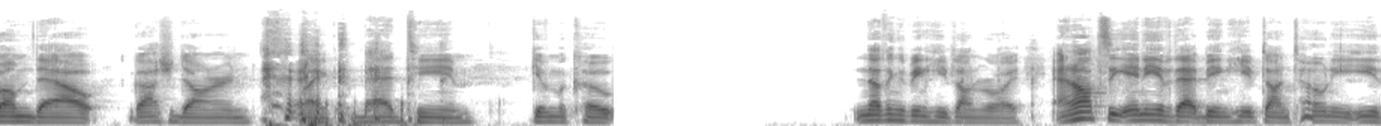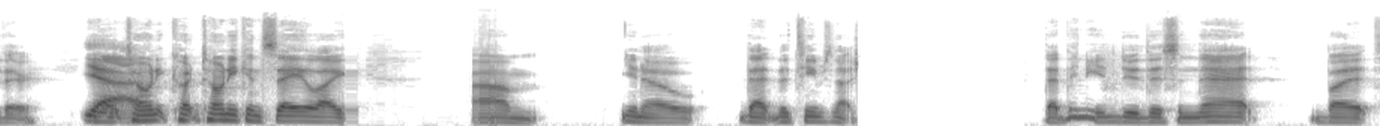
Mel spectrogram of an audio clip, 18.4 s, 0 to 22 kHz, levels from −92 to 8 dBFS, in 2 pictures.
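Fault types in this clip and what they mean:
Playback stall: the speech drops to silence mid-flow twice, from 4.09 to 5.11 s (about a second) and from 14.92 to 16.04 s (about 1.1 s), then carries on. The player likely ran dry of data or had its thread blocked until it recovered.
Robotic sound from repeated short buffers: between 11.48 and 12.56 s the speech turns into a rigid metallic buzz pitched at 100 Hz, which fits a 10 ms chunk being looped, likely because fresh audio arrived too rarely, so most of the real audio there got skipped.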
